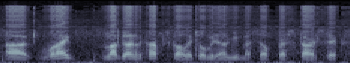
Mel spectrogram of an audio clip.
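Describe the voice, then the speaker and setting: A man's voice: on the low side, brisk, poor audio. A man dialing into a conference call as a caller, talking in a casual, informal way. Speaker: caller asking questions.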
